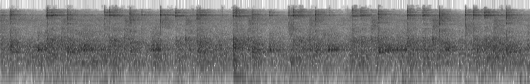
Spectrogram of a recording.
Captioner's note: ball ping pong hitting continues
